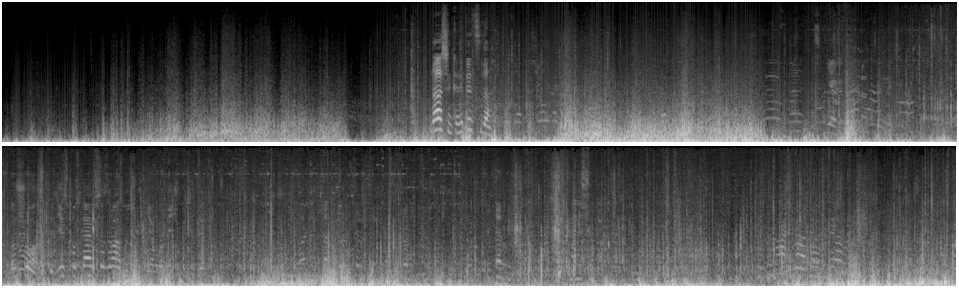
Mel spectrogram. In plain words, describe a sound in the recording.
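Flags flap in the wind.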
